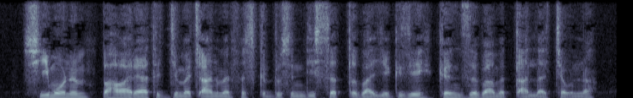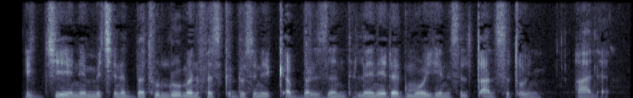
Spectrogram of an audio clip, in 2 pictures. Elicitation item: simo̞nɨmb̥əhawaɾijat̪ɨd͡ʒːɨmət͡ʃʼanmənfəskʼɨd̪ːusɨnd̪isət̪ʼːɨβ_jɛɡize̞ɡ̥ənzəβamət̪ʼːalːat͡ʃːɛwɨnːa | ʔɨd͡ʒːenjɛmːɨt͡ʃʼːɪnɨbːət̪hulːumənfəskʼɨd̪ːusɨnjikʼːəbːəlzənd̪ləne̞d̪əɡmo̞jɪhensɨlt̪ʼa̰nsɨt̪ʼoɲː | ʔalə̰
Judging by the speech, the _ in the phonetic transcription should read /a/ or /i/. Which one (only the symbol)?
a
